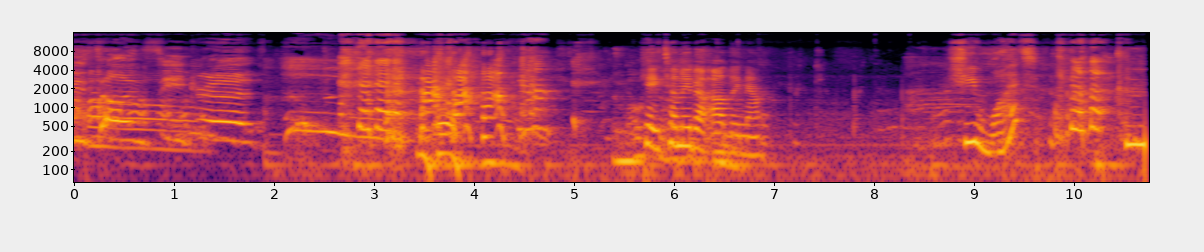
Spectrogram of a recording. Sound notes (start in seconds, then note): 2.2 laughs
